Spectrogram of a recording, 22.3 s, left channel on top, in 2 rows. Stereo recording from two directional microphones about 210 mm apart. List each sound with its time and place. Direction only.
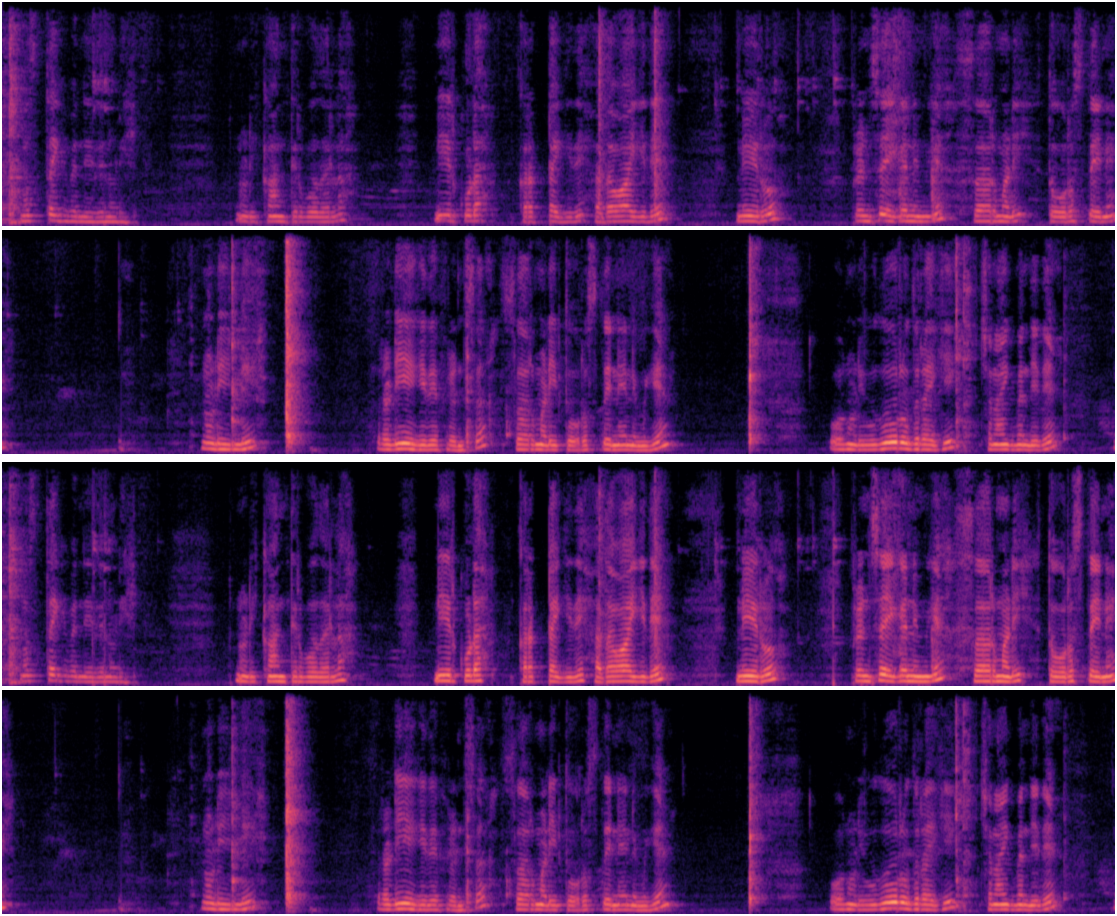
0.4 s speech: 45° right (ahead or behind)
2.3 s speech: 50° right (ahead or behind)
13.1 s speech: 20° left (ahead or behind)
14.8 s speech: 15° left (ahead or behind)
18.9 s speech: 10° left (ahead or behind)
